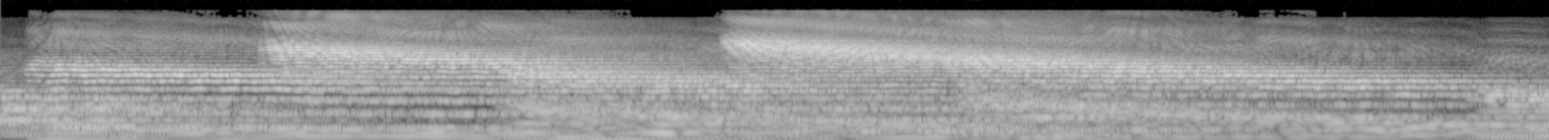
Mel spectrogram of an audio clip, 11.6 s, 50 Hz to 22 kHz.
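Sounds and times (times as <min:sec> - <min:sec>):
classic sweeper on a Novation UltraNova synthesizer: 0:00.2 - 0:11.5.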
